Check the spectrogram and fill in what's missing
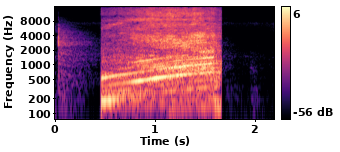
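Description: A 900 hp twin-turbo Lamborghini STO with T51R turbo mod and titanium piping gives a loud, sustained engine rev with a rising pitch, bursting in for about a second, then cutting off sharply, leaving near silence.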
